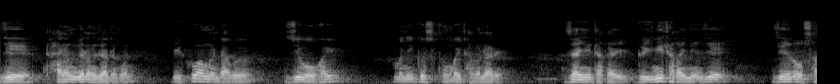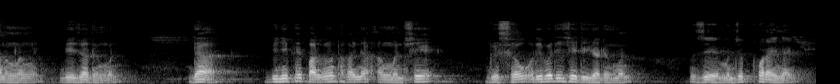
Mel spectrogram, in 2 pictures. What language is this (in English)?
Bodo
